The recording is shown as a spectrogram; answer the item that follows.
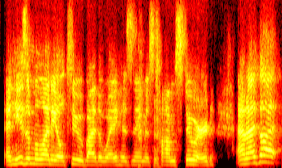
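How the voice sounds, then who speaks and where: A woman's voice: mid-range voice, fairly quick, fairly bright tone, no room sound. A woman interview guest telling a story in a casual, conversational way. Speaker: interview guest, radio play writer. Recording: slightly dull, lo-fi.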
